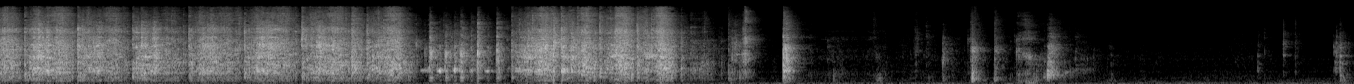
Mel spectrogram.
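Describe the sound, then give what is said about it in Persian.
Fresh garlic cloves are grated in a bowl, with a steady, loud rasping scrape lasting several seconds, then scattered sharp clicks and taps that grow fainter. “و این سیرها رو در حقیقت حالت رندشون میکنم یا خوردشون میکنم.”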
